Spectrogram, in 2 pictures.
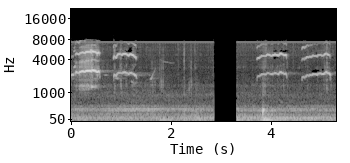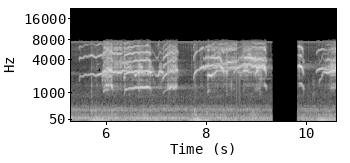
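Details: Wild Peregrine falcon at its nest at CSU Orange, 24 October 2018, 7:59 am, with a pigeon for breakfast. Short paired whistled notes repeat at first. Then come denser, harsh, harmonic wailing calls with rising and falling slurs. Brief silent gaps break the sound.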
